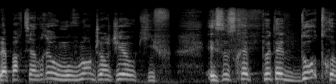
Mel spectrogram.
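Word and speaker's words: O'Keeffe: georges tron mais elle s'appelle georgia o'keefe kif ça s'écrit cas 2e 2f e o keefe pas vous tromper c'est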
